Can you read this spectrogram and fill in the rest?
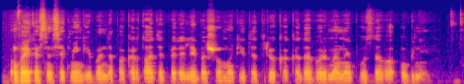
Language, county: Lithuanian, Vilnius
